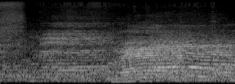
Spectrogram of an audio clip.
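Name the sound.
sheep bleating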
